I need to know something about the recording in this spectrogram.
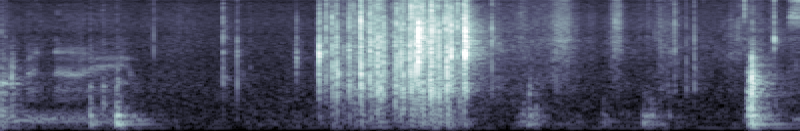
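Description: A deck of tarot cards being shuffled: a quick, dense rattle of card flicks about halfway through, lasting under a second, with a few light taps on the table before and after it.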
